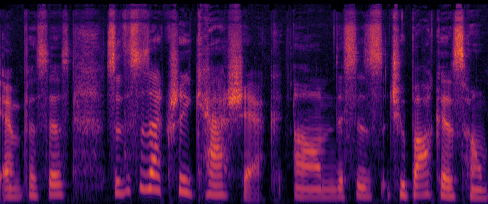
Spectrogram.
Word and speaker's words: Kashyyyk: uh it's it's actually this is kashik or kashyyyk depending on how you pronounce it um many things in star wars have different vowel pronunciations like emphasis so this is actually kashik um this is chewbacca's home planet this is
